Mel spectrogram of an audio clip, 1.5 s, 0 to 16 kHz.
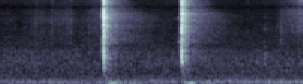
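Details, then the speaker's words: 2014-2020 Acura MDX rear differential fluid change, plug tightened with a torque wrench set to 32 ft-lb; two sharp metallic clicks about half a second apart signal set torque reached; torque wrench click. "do you hear that little clicking noise when you hear that clicking noise that's how much when you've reached your your setting so that's 32 foot lbs listen"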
